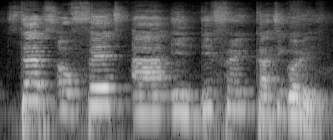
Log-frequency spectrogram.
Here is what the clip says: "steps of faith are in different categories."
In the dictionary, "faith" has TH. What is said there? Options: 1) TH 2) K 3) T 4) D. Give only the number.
3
